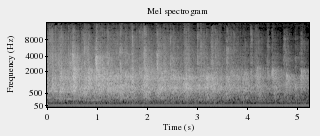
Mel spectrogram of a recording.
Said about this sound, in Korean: 아멘. 박수 한번 치시죠.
